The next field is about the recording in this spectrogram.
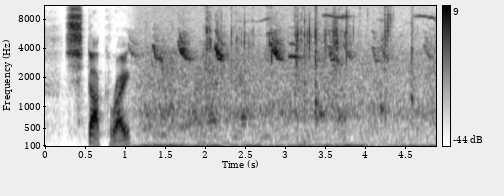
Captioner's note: birds chirping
